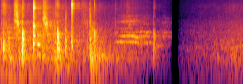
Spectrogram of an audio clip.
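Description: Table tennis rally: the celluloid ball clicks sharply off the bats and table in a quick run of hits, followed by a short voice near the middle. The sound cuts out to near silence shortly before the end.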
